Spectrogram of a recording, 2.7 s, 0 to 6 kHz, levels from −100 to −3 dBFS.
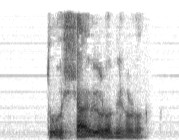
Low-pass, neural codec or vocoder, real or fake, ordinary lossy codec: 5.4 kHz; vocoder, 22.05 kHz, 80 mel bands, HiFi-GAN; fake; MP3, 32 kbps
